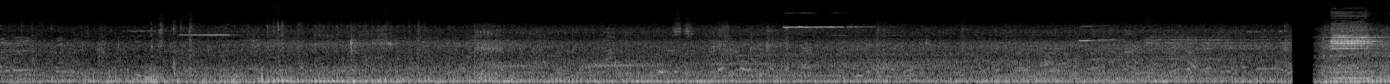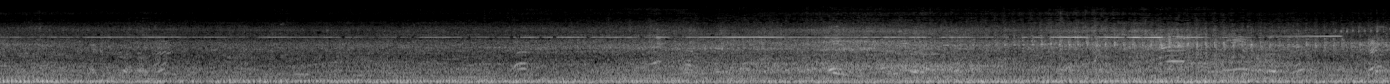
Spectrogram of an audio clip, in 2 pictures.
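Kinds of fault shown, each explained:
Loudspeaker feedback squeal: the microphone is hearing the loudspeaker it drives. Near 3.7 kHz the gain around that loop exceeds one, so the tone feeds on itself. At 26.55 s a single whistle appears and swells for most of a second, reaching about 5 dB above the program before it cuts off at 27.35 s. On a spectrogram this is one thin horizontal line at 3.7 kHz that brightens as it grows. On the waveform the envelope rises smoothly over that span.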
